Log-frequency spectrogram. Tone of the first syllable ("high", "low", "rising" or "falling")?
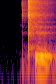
low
